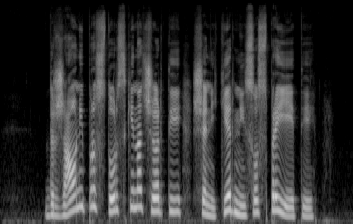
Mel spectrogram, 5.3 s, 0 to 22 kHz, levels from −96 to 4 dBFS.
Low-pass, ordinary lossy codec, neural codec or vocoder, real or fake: 19.8 kHz; none; none; real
